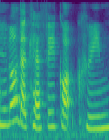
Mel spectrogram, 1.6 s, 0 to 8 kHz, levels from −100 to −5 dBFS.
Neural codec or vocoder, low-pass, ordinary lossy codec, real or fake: none; 7.2 kHz; AAC, 48 kbps; real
